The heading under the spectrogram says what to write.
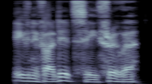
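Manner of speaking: ordinary delivery, nothing marked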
